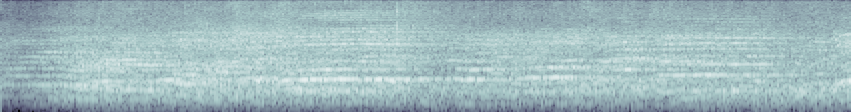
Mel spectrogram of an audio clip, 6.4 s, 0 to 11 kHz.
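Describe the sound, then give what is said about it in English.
A crowd at a swimming pool at St. Sidwell's cheers and shouts steadily during the final of the 50 freestyle, a dense wash of many voices with high whoops and calls layered over it, holding loud for several seconds without a break. “And you can see the crowd really activating the noises.”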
